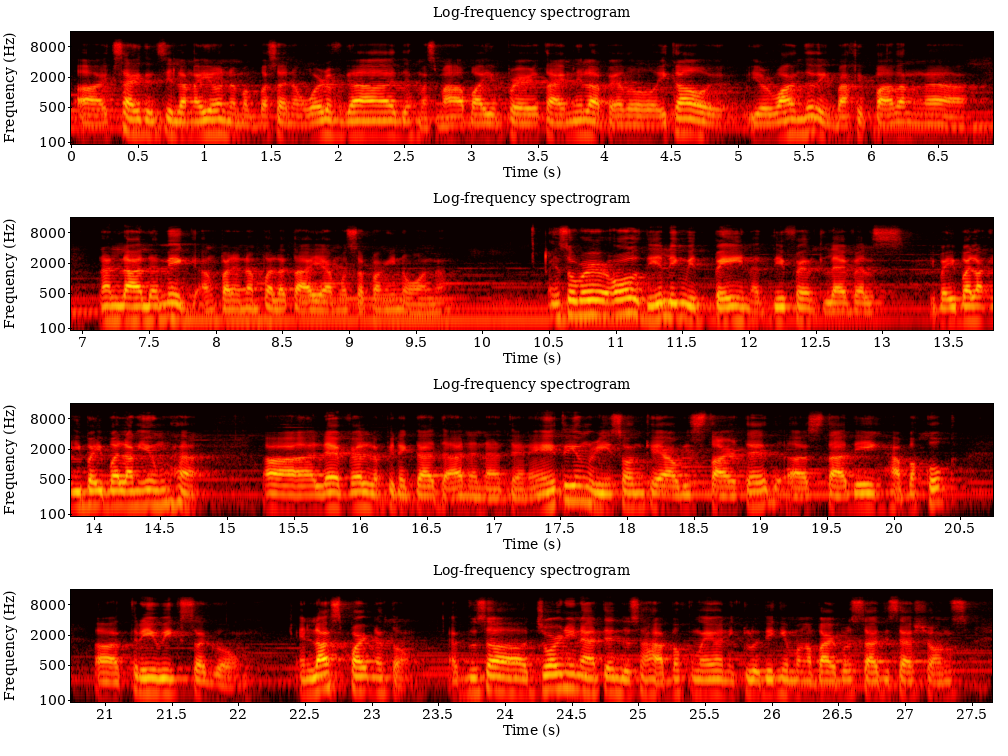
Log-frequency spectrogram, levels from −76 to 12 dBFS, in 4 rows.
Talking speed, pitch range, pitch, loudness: 180 wpm, 120-140 Hz, 130 Hz, -23 LUFS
